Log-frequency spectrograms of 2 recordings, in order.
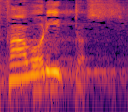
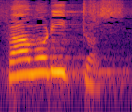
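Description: First: Said in the usual way. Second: "favoritos" said higher and slower, relished; emphatic repeat. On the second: Shown as a demonstration. Pastor repeats "favoritos" to the church, relishing it slowly. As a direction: savour the word "favoritos". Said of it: "uno de mis textos favoritos".

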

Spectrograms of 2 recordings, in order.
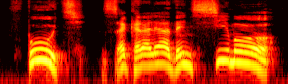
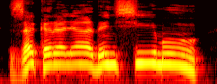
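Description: First: Much higher, loud battle cry; rallying cry. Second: High, slow roaring crowd cry; crowd yelling. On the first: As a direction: rouse the crowd to march. (громкий призывный клич) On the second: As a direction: bellow it back as a crowd. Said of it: "завопила толпа". (рёв толпы) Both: Acted.

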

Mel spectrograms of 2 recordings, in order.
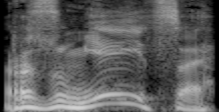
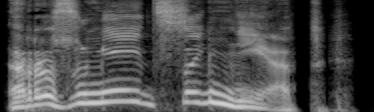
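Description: First: «Разумеется» as a drawn-out, bold exclamation; confident dwarf retort on «Разумеется»; defiant exclamation. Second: «Разумеется» high and softer, backing down; instantly deflated. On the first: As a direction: assert «Разумеется» without backing down. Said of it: "воскликнул Абаддон". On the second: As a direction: retreat meekly on «Разумеется, нет». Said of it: "и тут же сник". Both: A narrator's reading.

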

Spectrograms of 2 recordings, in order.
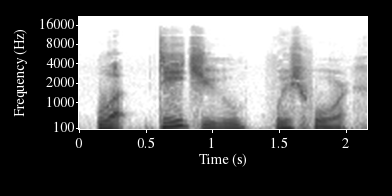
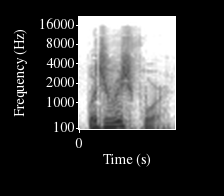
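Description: First: "What did you wish for" said slowly with every word, "did" said fully; slow full form. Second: "What you wish for" with "did" melted into "you"; linked did-you. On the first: Teacher showing the unlinked form, slow and careful. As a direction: spell out "did" clearly, no linking. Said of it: "说得非常快". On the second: Teacher showing the native linked form. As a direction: glide "did you" into one quick "you". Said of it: "did被融入到了you当中". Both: Shown as a demonstration.

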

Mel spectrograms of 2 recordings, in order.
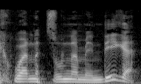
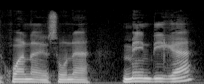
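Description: First: "mendiga" stressed on the middle syllable, men-DI-ga. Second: "mendiga" stressed on the first syllable, MÉN-di-ga; stress on MEN. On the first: Host contrasting word meanings, "mendiga" stressed on DI. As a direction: lean on the DI of "mendiga", then fall. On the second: Host contrasting word meanings, "mendiga" stressed on MEN. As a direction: hit the MEN of "mendiga", ending on a rise. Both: Shown as a demonstration. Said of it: "no es lo mismo decir".

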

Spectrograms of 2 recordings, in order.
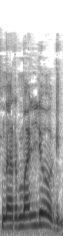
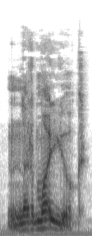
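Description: First: Said in the usual way. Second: Put-on slow, slurred drunk echo; drunken grumble. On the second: A narrator's reading. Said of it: "пьяно пробурчал Эрик". (пьяное бурчание)

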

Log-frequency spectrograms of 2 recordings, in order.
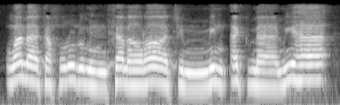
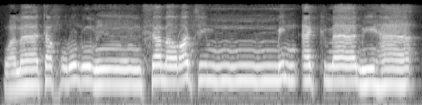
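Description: First: Said in the usual way. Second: Slow recitation, ثمرة as singular thamaratin with short a; ثمرة read singular, drawn nasal into the following m. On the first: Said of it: "قرأ الدوري من ثمرة". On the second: Shown as a demonstration. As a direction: chant ثمرة slowly, no long aa before the t. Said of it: "بالإفراد إرادة جنس الثمرة هكذا".

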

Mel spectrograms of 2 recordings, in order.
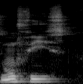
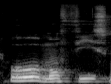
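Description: First: Falling back to a quieter, moved voice; softer after the cry. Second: Slow, louder and higher, from a changed voice; overwhelmed cry of joy. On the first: Jeanne holding her son, softer and moved. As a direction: let the joy sink to a hush. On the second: Jeanne to her son Georges, a slow overwhelmed cry of joy. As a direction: let the joy burst out as she finds her son. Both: A narrator's reading. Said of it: "c'était trop de joie".

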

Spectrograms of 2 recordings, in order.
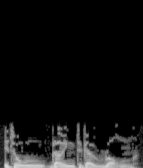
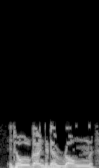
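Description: First: Slow, flat and gloomy. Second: Said in the usual way. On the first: A narrator's reading. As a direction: say it with no hope at all. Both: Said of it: "said Rincewind flatly".

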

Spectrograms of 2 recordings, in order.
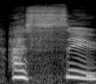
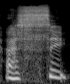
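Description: First: « Assez » hurlé, aigu et fort; hurlement. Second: « Assez » lancé fort et haut; cri. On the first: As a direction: hurle « Assez » avec plus de force. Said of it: "hurla-t-il encore". (hurler « Assez » encore plus fort) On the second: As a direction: crie « Assez » pour la chasser. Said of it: "cria-t-il". (crier « Assez ») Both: A narrator's reading.

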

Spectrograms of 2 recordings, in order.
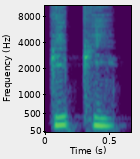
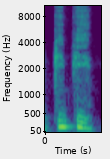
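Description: First: Put-on high lisping little girl; toddler baby talk. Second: Put-on mother gently repeating the baby word; mother's voice. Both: A narrator's reading.

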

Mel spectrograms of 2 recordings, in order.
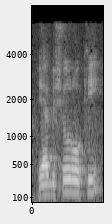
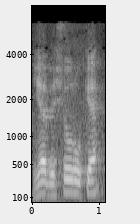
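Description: First: يبشرك as yab-shu-ru-ki, ending in i; single sh and final kasra in يبشرك; light-sheen reading. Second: يبشرك as yab-shu-ru-ka, ending in a; single sh and final fatha in يبشرك; light-sheen reading. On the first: Teacher demonstrating the rule, يبشرك as yab-shu-ru-ki. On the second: Teacher demonstrating the rule, يبشرك as yab-shu-ru-ka. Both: Shown as a demonstration. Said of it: "وضم الشين مع التخفيف".

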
